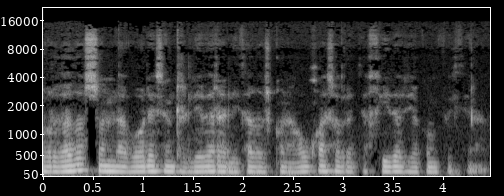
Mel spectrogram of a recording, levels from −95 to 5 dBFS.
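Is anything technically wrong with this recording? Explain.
No, nothing in this speech clip stood out as technically wrong on listening.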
